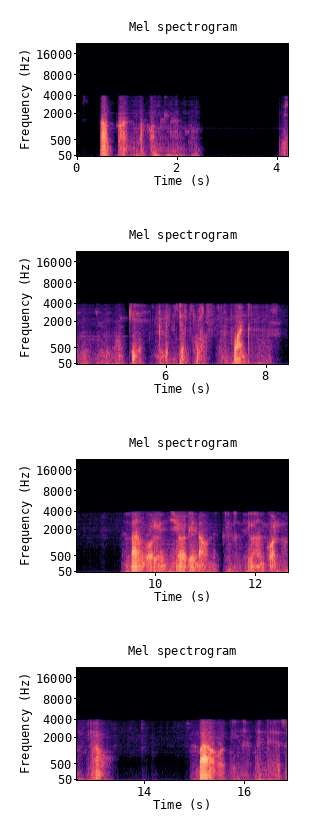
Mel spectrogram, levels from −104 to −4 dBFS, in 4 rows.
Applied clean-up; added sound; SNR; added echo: neural separator model SepFormer WHAMR!.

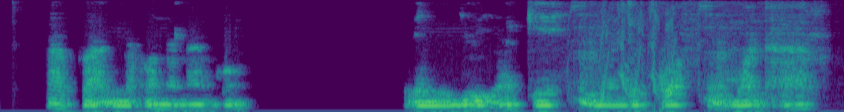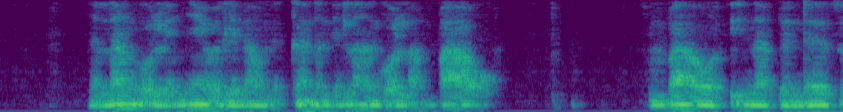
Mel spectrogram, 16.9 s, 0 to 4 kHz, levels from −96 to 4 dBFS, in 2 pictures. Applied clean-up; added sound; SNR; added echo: neural separator model SepFormer DNS4.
